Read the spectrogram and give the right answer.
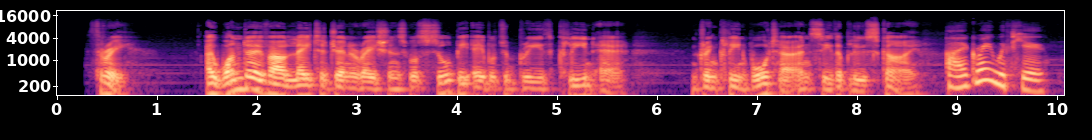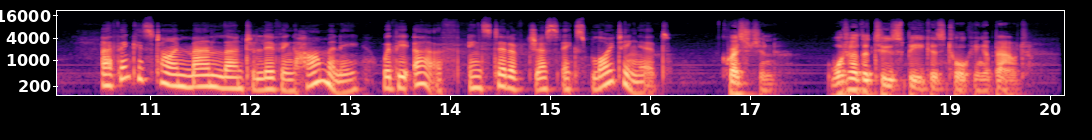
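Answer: Protecting the environment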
